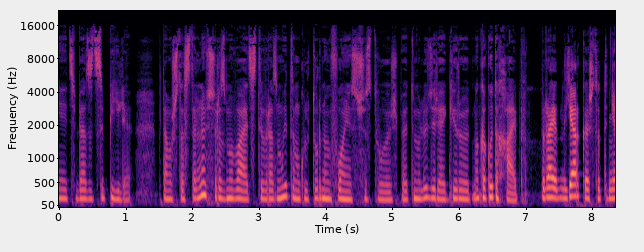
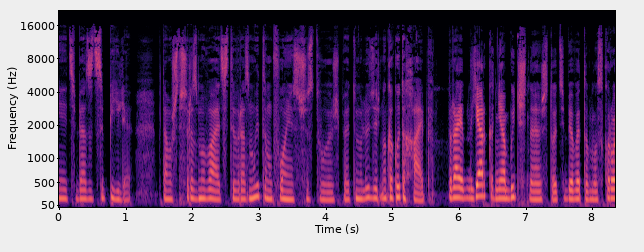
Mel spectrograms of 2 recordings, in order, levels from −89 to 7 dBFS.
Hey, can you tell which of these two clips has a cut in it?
second; 4 cuts; at 1.8 s, 3.2 s, 4.8 s, 6.5 s

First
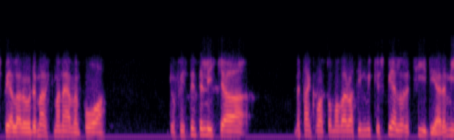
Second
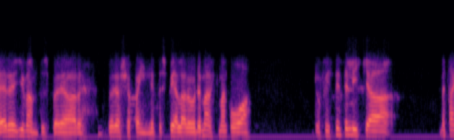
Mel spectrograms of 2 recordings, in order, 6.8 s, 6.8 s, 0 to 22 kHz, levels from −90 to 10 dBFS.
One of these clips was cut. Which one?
second; 1 cut; at 3.4 s

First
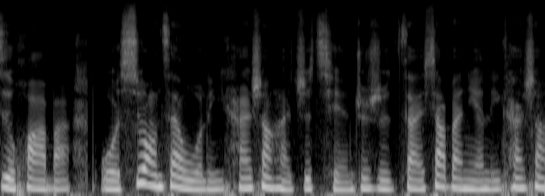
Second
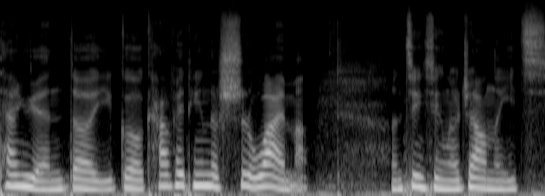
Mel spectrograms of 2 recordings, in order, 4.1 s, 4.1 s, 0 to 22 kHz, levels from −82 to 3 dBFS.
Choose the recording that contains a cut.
second; 1 cut; at 2.9 s

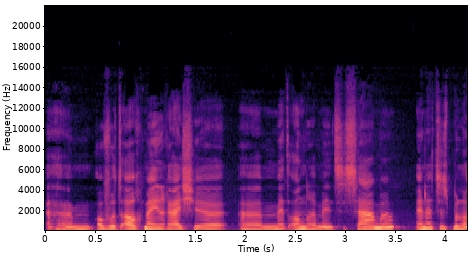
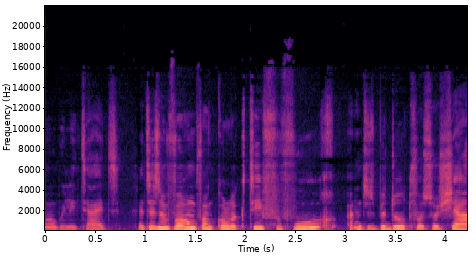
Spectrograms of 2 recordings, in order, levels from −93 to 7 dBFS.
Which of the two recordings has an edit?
second; 1 cut; at 3.0 s

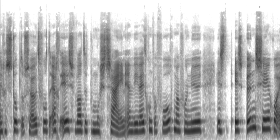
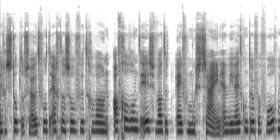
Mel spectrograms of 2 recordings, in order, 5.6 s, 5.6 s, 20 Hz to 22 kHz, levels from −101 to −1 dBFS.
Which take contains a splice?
first; 3 cuts; at 1.2 s, 1.8 s, 3.0 s

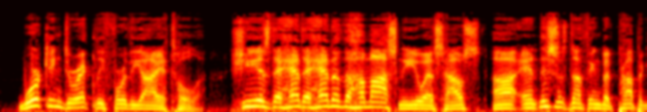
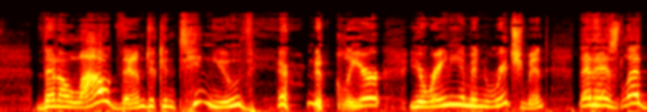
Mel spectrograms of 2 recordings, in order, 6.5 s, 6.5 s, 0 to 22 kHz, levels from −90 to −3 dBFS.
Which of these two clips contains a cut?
first; 5 cuts; at 2.2 s, 3.0 s, 4.0 s, 4.9 s, 5.4 s

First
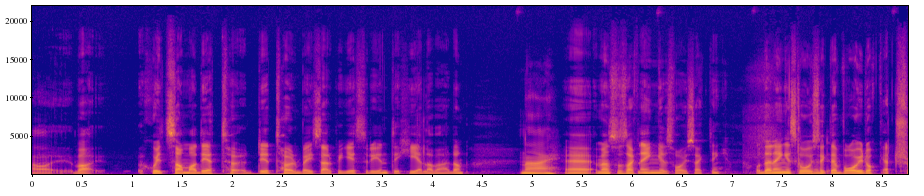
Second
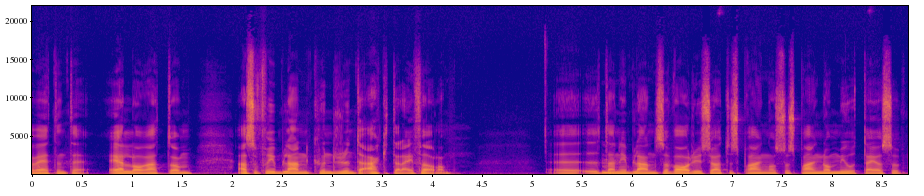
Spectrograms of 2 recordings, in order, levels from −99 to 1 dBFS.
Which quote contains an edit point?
first; 2 cuts; at 6.1 s, 7.1 s

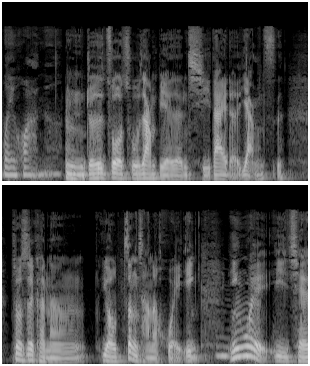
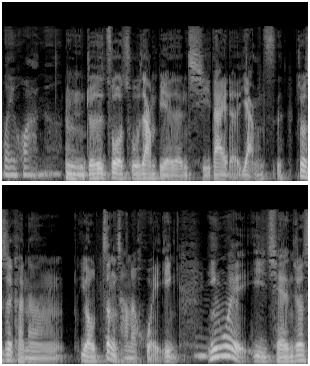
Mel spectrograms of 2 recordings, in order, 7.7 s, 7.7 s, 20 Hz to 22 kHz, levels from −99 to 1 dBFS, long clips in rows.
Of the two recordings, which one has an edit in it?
second; 1 cut; at 3.6 s

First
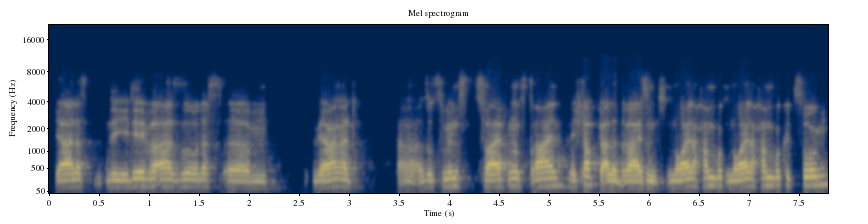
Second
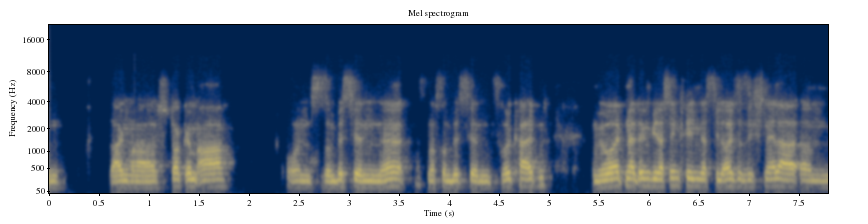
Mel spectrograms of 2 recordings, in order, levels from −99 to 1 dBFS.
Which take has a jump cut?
first; 1 cut; at 6.7 s

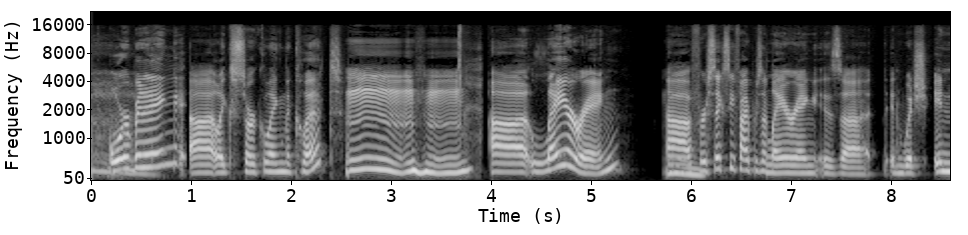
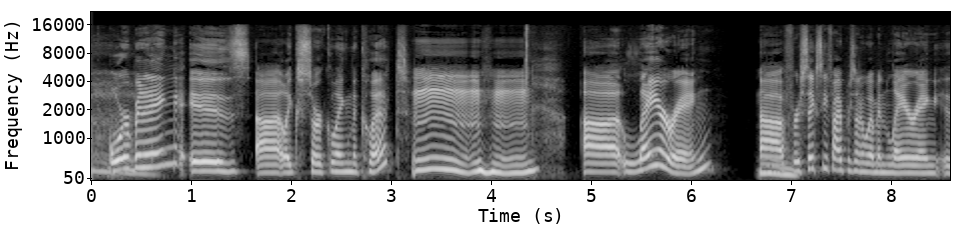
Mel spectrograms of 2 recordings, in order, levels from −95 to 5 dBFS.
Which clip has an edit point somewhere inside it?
first; 3 cuts; at 0.9 s, 3.9 s, 6.7 s

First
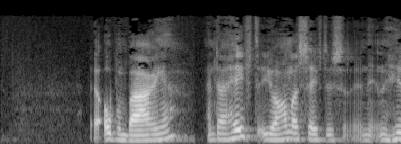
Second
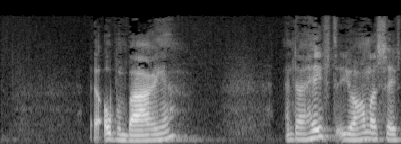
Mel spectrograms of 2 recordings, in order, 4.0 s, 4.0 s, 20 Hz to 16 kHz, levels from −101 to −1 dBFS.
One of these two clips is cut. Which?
first; 1 cut; at 1.9 s

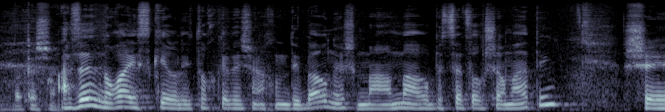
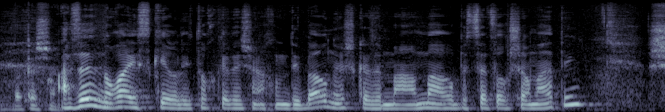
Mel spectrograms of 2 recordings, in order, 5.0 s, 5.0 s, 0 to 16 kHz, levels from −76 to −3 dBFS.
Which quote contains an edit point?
first; 1 cut; at 2.7 s

